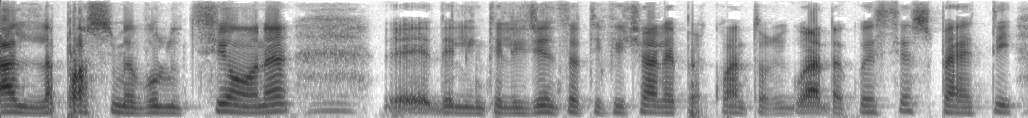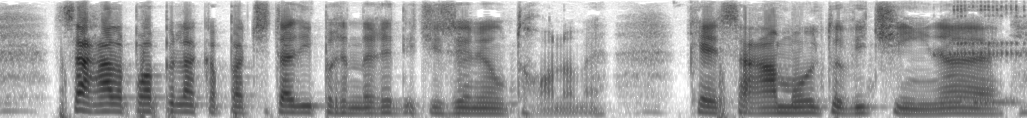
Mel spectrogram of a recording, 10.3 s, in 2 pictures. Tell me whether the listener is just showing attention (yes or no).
yes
